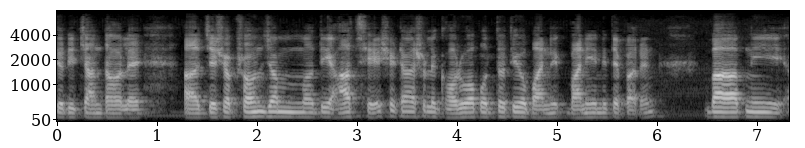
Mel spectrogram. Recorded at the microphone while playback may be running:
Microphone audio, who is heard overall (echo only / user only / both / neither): echo only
